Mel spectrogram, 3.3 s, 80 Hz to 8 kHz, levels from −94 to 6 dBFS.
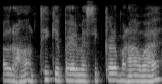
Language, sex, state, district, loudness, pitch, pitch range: Maithili, male, Bihar, Samastipur, -28 LUFS, 170 Hz, 160-180 Hz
